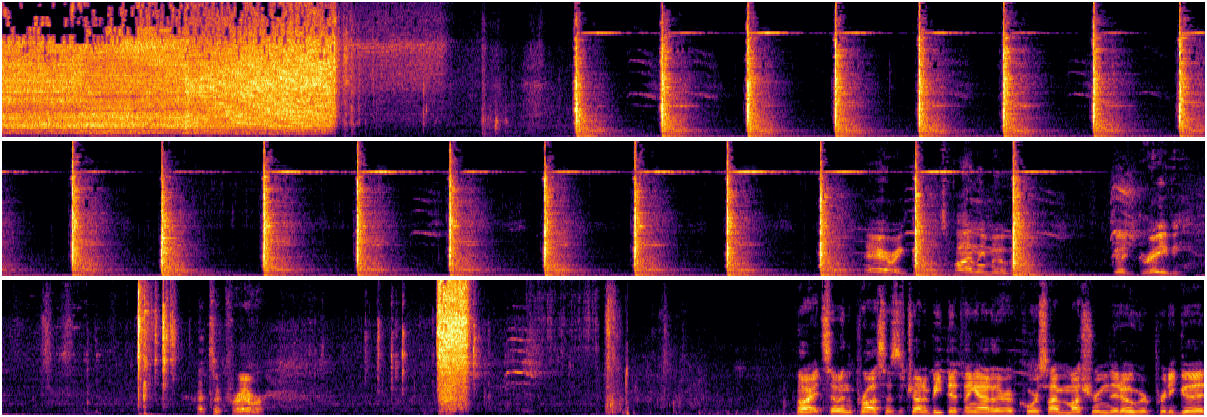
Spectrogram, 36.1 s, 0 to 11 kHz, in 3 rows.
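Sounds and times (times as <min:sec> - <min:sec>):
cutting torch flame hissing: 0:00.0 - 0:04.5, 0:28.4 - 0:28.8
hammer striking steel bolt: 0:05.7 - 0:23.1.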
